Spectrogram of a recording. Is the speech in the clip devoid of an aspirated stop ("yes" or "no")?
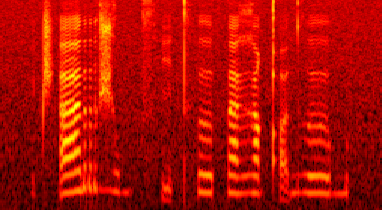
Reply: no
